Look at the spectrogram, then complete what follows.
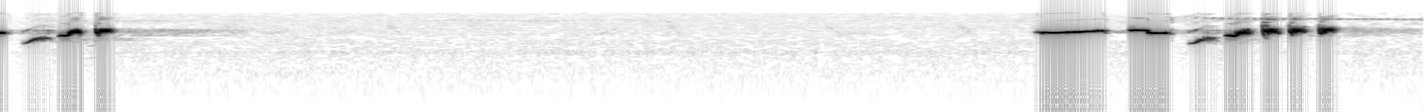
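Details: Oriental magpie-robin song, played to encourage other birds to sing: a short burst of rising whistled notes, a long pause, then a sustained high whistle followed by a quick run of sharp chipping notes.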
